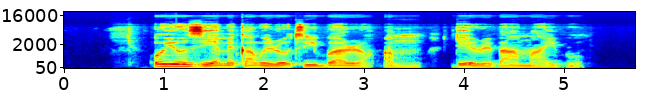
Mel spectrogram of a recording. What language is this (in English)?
Igbo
